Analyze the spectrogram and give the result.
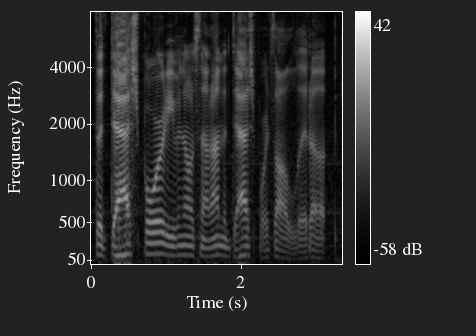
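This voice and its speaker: Deep, very bright-voiced man gaming. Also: animated, normal speed, smooth. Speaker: game streamer. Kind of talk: casual gaming chat.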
